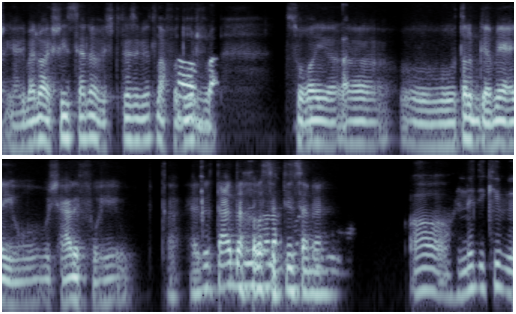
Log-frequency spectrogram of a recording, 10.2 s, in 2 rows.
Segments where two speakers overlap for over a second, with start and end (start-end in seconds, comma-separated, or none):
7.3-8.5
